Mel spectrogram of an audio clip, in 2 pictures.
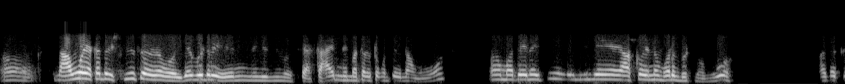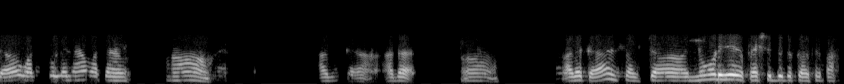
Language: Kannada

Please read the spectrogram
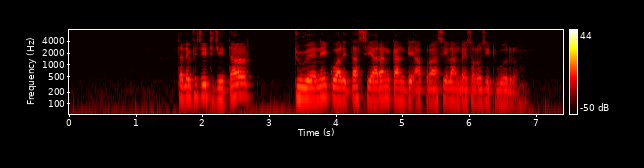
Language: Javanese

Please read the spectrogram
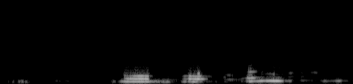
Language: Chinese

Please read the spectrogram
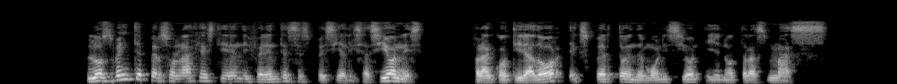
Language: Spanish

